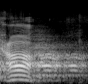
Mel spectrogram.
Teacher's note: وسط حلق کے بیچ سے ہا نکلتا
